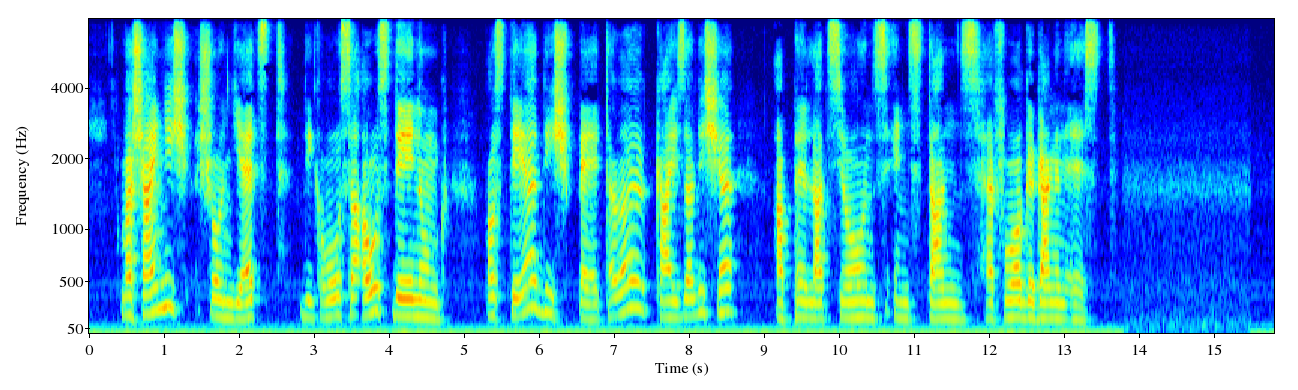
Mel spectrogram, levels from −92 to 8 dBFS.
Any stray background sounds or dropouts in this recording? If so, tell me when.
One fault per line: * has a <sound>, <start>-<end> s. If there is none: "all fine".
all fine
